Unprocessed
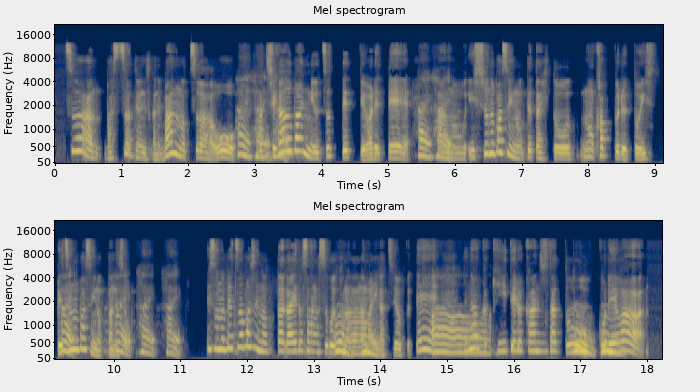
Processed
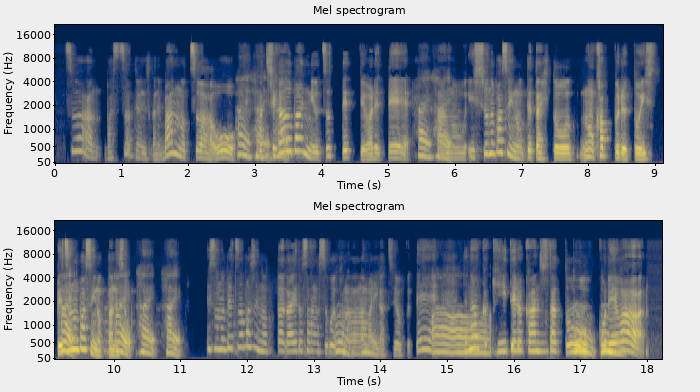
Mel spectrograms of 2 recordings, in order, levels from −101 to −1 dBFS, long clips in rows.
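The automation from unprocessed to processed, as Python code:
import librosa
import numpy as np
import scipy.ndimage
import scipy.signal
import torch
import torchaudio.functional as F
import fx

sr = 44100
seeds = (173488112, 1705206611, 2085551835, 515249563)

y = fx.gain(x, sr, db=fx.line((1.17, -9.0), (2.1, -1.0), (6.65, -1.0), (7.28, 5.5), (10.87, 5.5), (11.49, -5.0), (14.72, -5.0), (15.22, 3.5)))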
